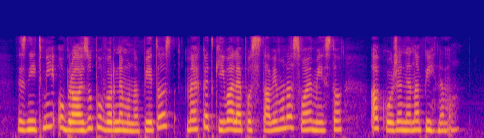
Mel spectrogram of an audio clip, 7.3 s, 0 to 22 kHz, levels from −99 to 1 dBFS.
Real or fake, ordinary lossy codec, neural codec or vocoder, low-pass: fake; AAC, 48 kbps; vocoder, 24 kHz, 100 mel bands, Vocos; 7.2 kHz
